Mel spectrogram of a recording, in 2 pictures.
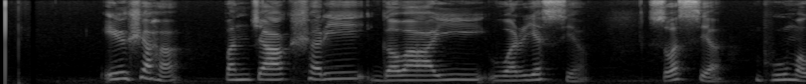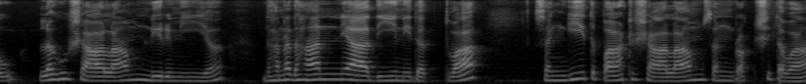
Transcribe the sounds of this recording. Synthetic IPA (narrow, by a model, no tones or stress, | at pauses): eːʂɐɦɐ | pɐɲt͡ʃaːkʂɐɾiːɡɐʋaːjiʋɐɾjɐsjɐ̰ | sʋɐsjɐ̰ | bʱuːmɐw | lɐɦuʃaːlaːmniɾmiːjɐd̪ʱɐnɐd̪ʱaːnjaːd̪iːnid̪ɐt̪ʋaː | sɐŋɡiːt̪ɐpaːʈʰɐʃaːlaːmsɐnɾɐ̰kʂit̪ɐʋaː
